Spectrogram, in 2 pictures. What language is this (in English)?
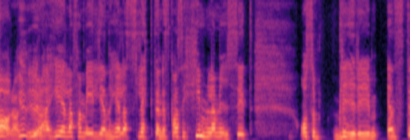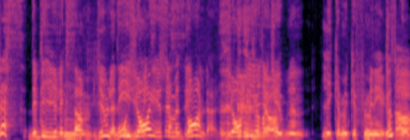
Swedish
